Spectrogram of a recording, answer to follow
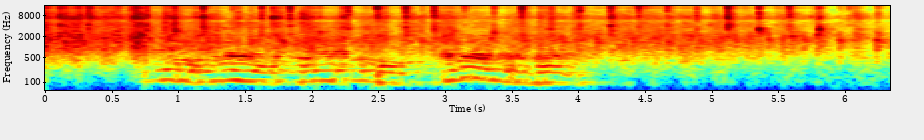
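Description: Audience applause in a hall: many hands clapping, with voices rising over it twice in the first four seconds. The clapping thins out and grows quieter over the last two seconds.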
